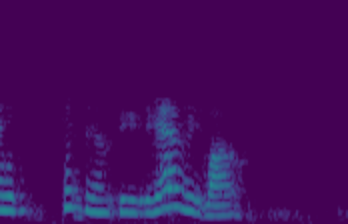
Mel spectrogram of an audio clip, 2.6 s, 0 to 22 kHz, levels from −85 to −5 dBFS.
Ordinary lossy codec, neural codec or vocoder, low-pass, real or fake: AAC, 16 kbps; codec, 16 kHz, 0.5 kbps, FreqCodec, larger model; 3.6 kHz; fake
